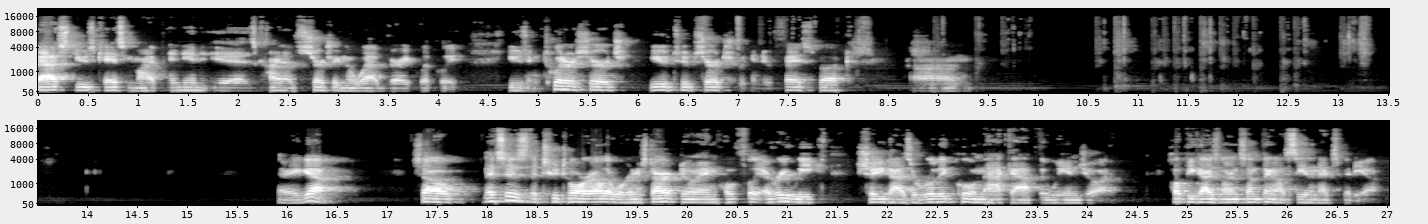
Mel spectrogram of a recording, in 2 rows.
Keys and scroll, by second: 7.0-13.1 typing.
